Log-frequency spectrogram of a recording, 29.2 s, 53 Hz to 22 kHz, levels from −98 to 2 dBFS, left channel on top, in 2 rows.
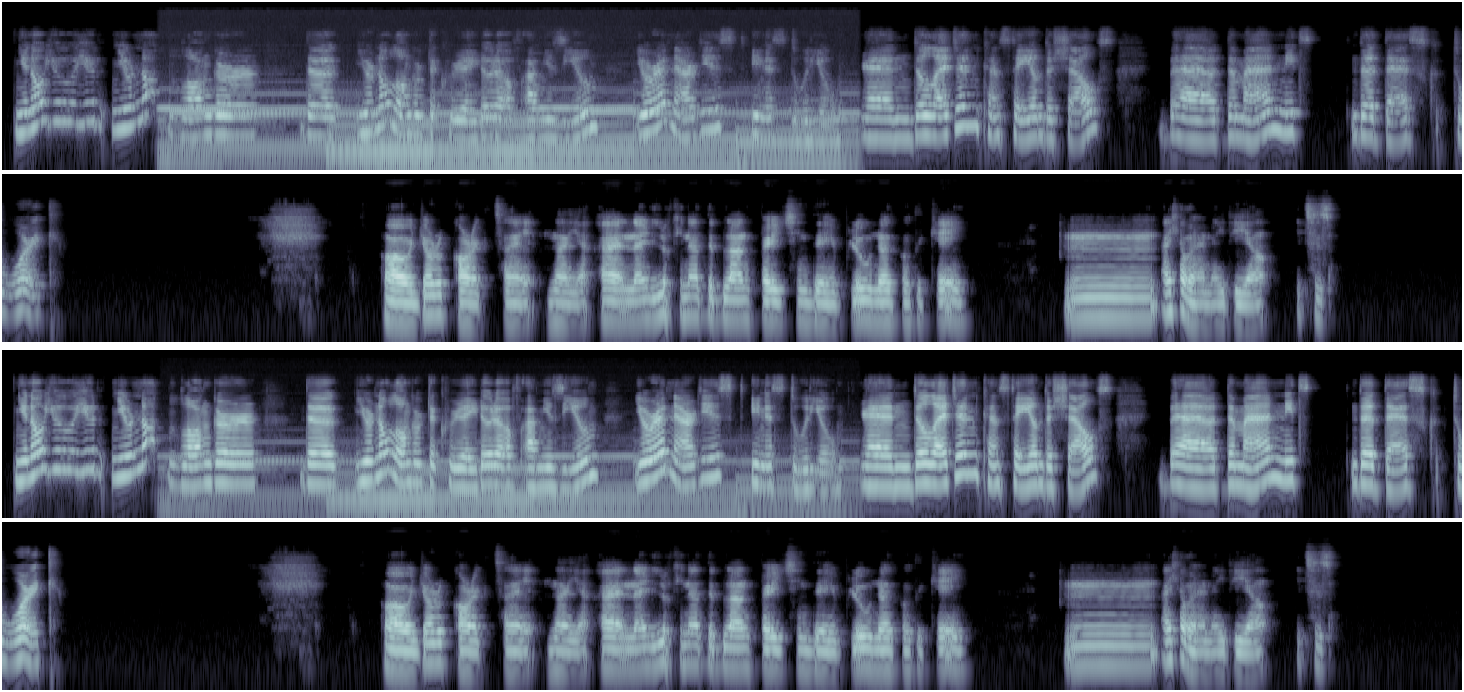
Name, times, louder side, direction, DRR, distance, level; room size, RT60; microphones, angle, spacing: voice 1, 0.1-2.5 3.0-6.0 6.3-11.1 11.6-13.1 13.5-15.0, right 6 dB, 90° right, 0.5 m, -28 dB
sound 1, 1.5-8.6, left 5 dB, 75° left, 0.5 m, -39 dB
voice 2, 17.3-17.7 18.4-24.2 25.2-27.2 27.6-27.9, left 2 dB, 15° left, 0.4 m, -29 dB
2.8 x 2.5 x 3.6 m
head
